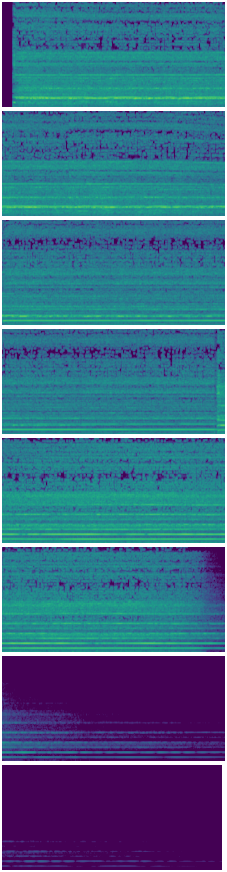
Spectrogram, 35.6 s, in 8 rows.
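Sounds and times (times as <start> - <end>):
flutes playing: 0.2 - 28.2.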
